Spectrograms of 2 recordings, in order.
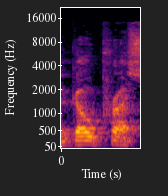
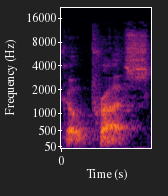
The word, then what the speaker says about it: Goplus: u s but but it's pronounced go prus because it's Chinese um so that's what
